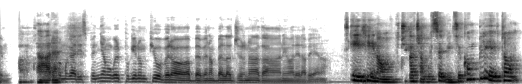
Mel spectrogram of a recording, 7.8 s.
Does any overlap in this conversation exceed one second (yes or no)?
no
